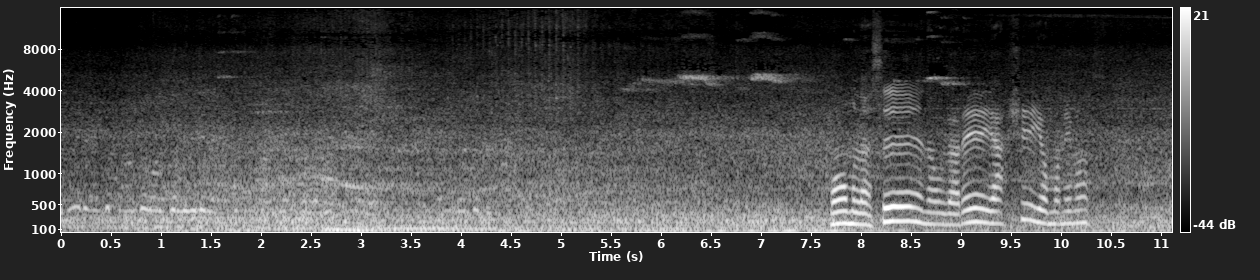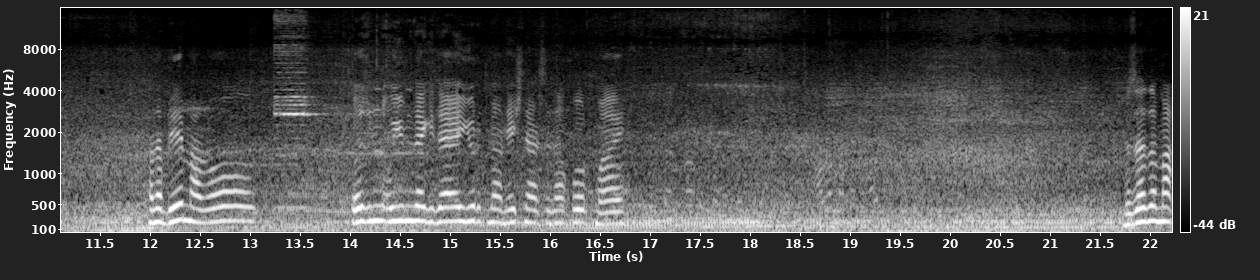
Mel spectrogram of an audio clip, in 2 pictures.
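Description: Road traffic rumbles steadily nearby outdoors.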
